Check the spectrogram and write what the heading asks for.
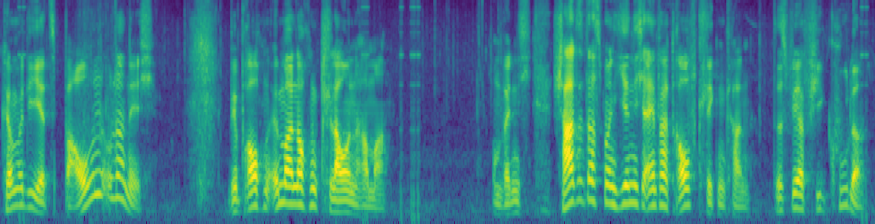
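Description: A man's voice: mid-range voice, a bit bright. A man casually rambling through funny anecdotes while commenting on a game, tagging his sentences and laughing along. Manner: rambling, chatty, constant "ne?" tags, laughs at own stories. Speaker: let's play streamer. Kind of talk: casual gameplay commentary and storytelling.

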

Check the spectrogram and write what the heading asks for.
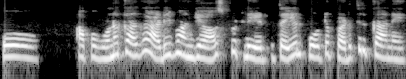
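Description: Female reader voicing a teasing, blunt girlfriend; high, breathy. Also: normal speed. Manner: teasing, scolding. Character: teasing, blunt young woman friend. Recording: tinny phone-like audio.

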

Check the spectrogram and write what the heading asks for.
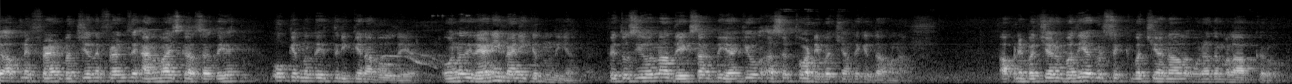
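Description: Man preaching in a roomy hall. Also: mid-range voice. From United Kingdom. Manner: exhorting, repeats slogans in English between Punjabi. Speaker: Sikh preacher. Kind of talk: religious lecture to a congregation. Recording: roomy hall from a distant mic with faint hiss.

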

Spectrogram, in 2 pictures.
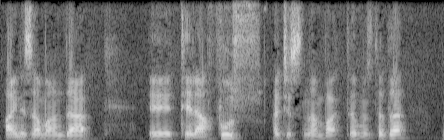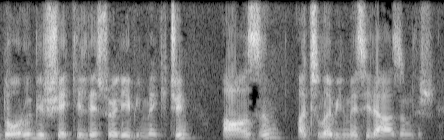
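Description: A man's voice: animated, a little mellow. A man teaching a diction lesson, speaking didactically and repeating key points to his viewers. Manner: varies pitch and slows for emphasis. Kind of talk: instructional video lesson.

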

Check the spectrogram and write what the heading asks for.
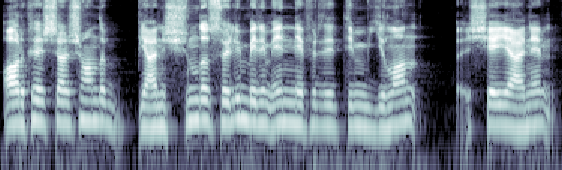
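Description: A young man in his twenties chats through a gory game with a bright, forceful voice. He reacts loudly and laughs often. His tone is smooth and clear. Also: fairly high pitch, flat delivery, fast. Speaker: gaming YouTuber. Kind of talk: casual gameplay commentary.

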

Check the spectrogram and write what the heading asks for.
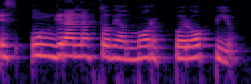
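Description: Woman, fairly high voice, heartfelt and emphatic motivational vlogger. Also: fairly even intonation, unhurried, warm tone. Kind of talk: motivational talk to camera.

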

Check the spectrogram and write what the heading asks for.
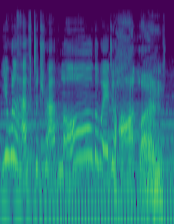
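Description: A gentle, motherly goat queen from a game , put on by a man, speaks in a stately, formal way. Her voice glides high and low. Game music plays behind her. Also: huge pitch swings, normal speed, gravelly, full character voice. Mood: kindly.

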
